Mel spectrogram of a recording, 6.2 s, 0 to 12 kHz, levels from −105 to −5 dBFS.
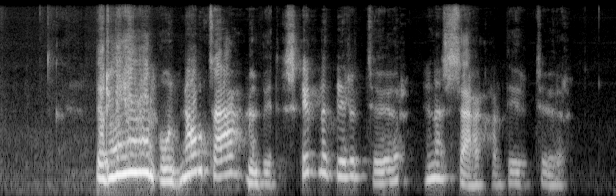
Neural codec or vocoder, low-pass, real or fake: codec, 24 kHz, 3 kbps, HILCodec; 10.8 kHz; fake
